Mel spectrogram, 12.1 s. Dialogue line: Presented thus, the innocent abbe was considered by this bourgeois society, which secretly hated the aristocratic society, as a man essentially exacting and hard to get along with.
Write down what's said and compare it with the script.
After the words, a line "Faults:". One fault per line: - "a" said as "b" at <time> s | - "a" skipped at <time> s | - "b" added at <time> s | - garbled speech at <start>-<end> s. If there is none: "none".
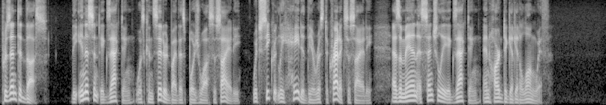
Presented thus, the innocent exacting was considered by this bourgeois society, which secretly hated the aristocratic society, as a man essentially exacting and hard to get get along with.
Faults:
- "abbe" said as "exacting" at 2.0 s
- "get" added at 10.3 s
